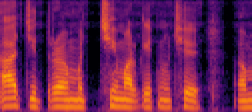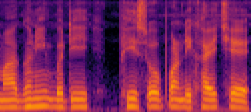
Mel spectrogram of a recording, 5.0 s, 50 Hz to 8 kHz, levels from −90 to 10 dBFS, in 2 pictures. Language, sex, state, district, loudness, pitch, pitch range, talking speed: Gujarati, male, Gujarat, Navsari, -18 LUFS, 150 Hz, 145-155 Hz, 155 wpm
